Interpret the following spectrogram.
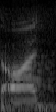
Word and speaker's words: Odd: name was really odd some people say that it's pronounced I did but I did double check with people who knew him and his wife and his wife did refer to him as odd his uncle's name was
